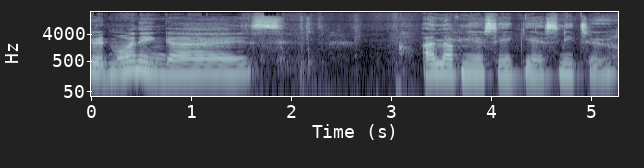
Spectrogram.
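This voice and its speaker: Amid audible room echo, a woman with a Filipino accent speaks very slowly in a medium pitch, monotone and flat, with long, frequent pauses. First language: Filipino language. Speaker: vlogger mother. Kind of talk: casual family vlog.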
